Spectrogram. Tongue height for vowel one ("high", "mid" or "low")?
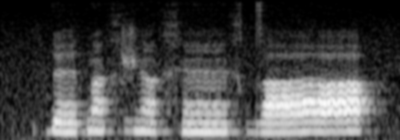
mid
